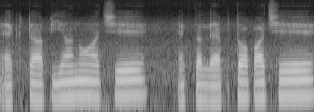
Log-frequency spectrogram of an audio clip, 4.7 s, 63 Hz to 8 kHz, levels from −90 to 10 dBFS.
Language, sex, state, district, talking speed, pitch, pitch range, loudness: Bengali, male, West Bengal, North 24 Parganas, 100 wpm, 120 Hz, 110-125 Hz, -17 LUFS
